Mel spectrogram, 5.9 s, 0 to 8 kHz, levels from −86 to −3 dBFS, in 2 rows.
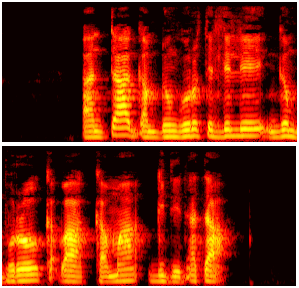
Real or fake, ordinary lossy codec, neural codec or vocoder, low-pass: real; MP3, 48 kbps; none; 7.2 kHz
